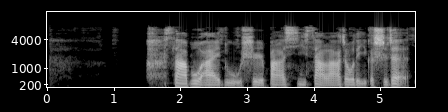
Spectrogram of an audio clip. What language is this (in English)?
Chinese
